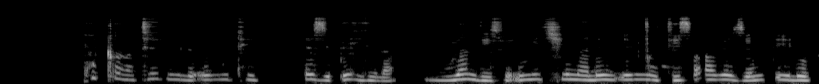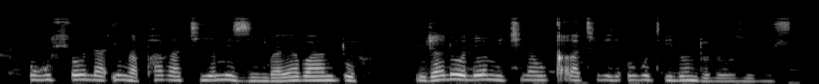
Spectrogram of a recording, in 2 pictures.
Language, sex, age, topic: North Ndebele, male, 36-49, health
